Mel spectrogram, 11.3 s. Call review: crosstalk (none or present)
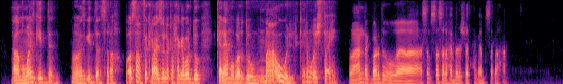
none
